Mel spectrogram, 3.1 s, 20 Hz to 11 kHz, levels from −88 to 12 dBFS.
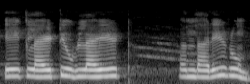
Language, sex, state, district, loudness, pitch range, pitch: Marathi, female, Maharashtra, Gondia, -13 LUFS, 230-260 Hz, 245 Hz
